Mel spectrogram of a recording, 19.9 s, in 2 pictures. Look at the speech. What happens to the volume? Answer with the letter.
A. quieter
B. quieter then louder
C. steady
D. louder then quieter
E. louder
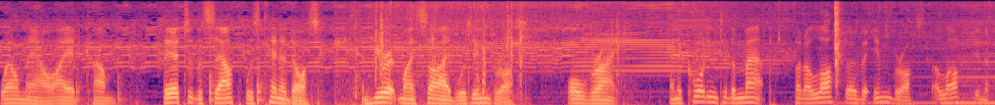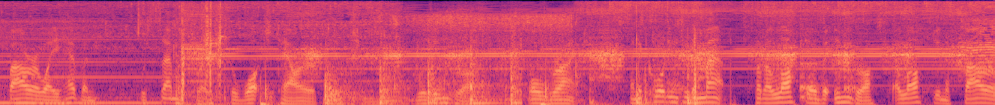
A.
